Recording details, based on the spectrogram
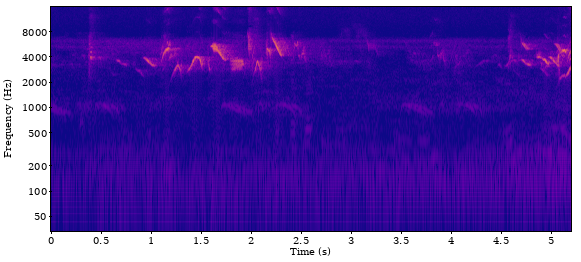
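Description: A rusty-collared seedeater sings a rapid, high twittering phrase of slurred notes for about two seconds, then starts again near the end over a low background hum.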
